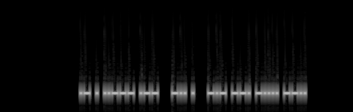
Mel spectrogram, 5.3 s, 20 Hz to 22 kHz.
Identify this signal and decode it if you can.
Morse code, heard as a keyed tone, about 40 wpm, 700 Hz. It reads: AE2W DE KG6Z
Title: USA Callsign DE Callsign - 4 Characters - 40wpm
